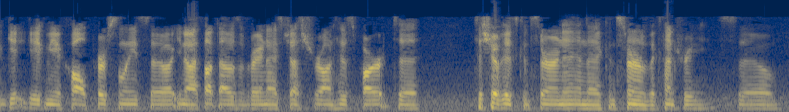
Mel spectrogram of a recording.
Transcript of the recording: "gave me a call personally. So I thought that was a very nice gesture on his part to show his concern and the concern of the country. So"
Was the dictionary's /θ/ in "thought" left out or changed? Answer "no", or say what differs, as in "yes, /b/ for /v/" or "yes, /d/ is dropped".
no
